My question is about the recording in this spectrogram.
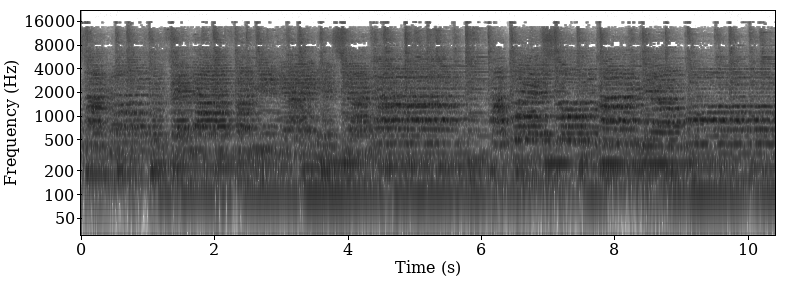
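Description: A mixed choir of women's and men's voices singing a slow religious song together, accompanied by strummed guitars.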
